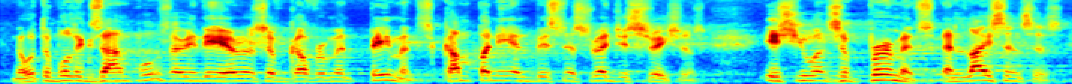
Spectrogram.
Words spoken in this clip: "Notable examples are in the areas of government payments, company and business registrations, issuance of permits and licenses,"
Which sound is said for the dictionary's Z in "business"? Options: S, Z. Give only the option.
S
